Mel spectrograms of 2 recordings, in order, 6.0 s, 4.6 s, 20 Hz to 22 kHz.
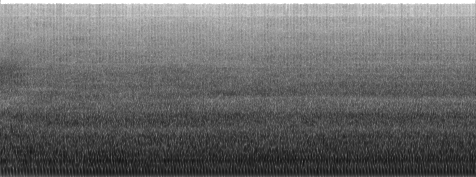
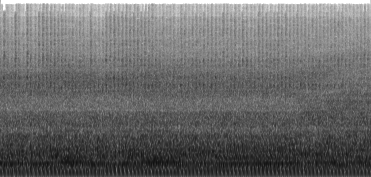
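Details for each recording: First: Honda IZY 19-inch petrol lawnmower after carburettor fuel-leak repair and service, revs raised slightly via governor arm after earlier hunting/surging; even, steady beat at constant speed, no hunting or surging, doesn't cut out: normal steady running. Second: Honda IZY lawnmower after carburetor work for a fuel leak, now starting on choke: uneven, wavering beat and doesn't run properly; owner knows it's fuel, so the carburetor needs cleaning again.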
